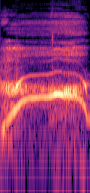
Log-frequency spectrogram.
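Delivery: sharp high gasp of realization; excited gasp. Real, not acted. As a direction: gasp as the idea hits. Sudden realization while browsing.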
